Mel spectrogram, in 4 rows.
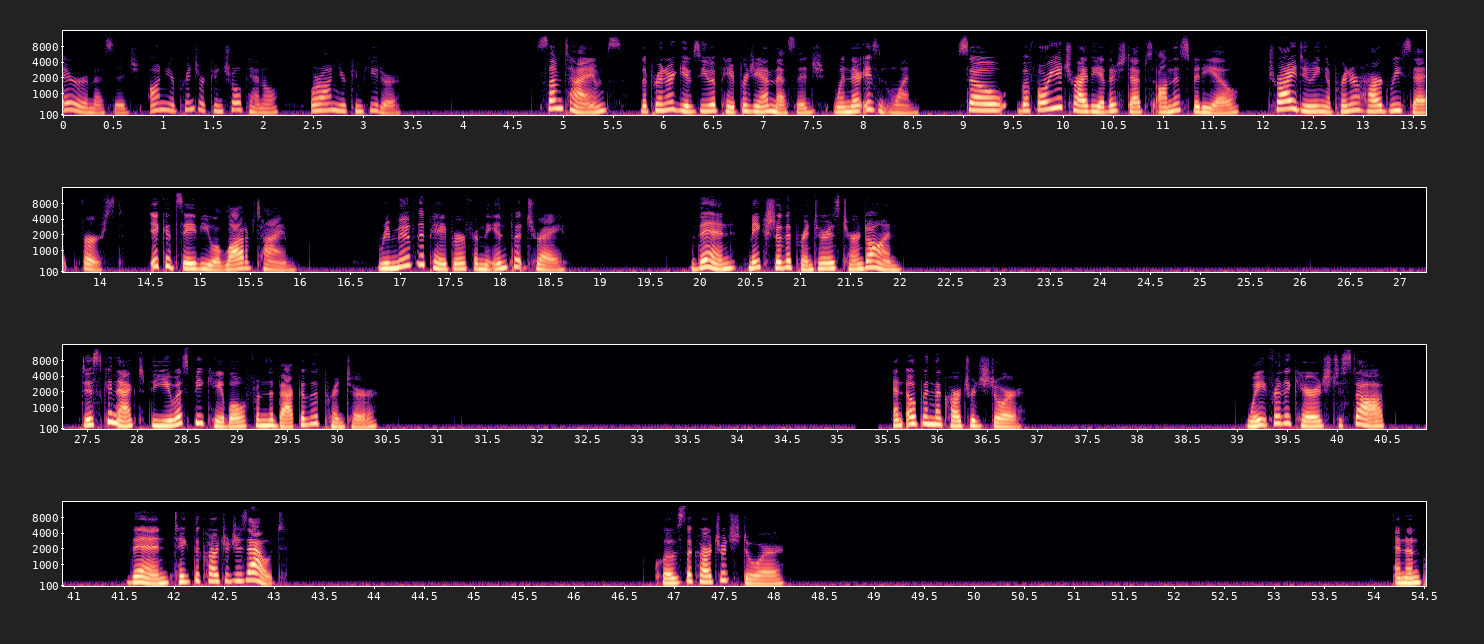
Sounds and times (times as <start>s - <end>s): Speech: 0.0s - 3.4s, 4.8s - 16.0s, 16.8s - 18.7s, 19.9s - 22.0s, 27.5s - 30.4s, 35.6s - 36.9s, 39.1s - 40.5s, 41.6s - 43.1s, 46.8s - 48.1s, 54.2s - 54.5s.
